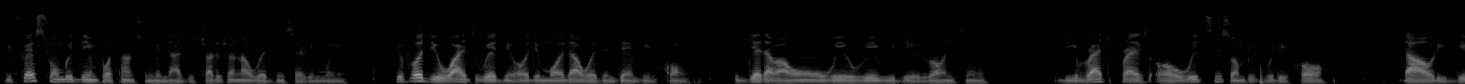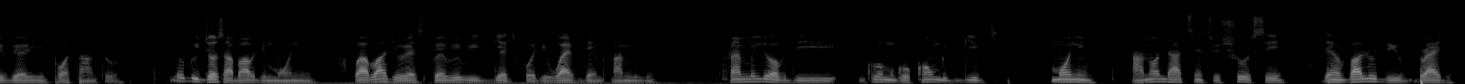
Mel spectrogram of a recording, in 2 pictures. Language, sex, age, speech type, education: Nigerian Pidgin, male, 15-29, spontaneous, tertiary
